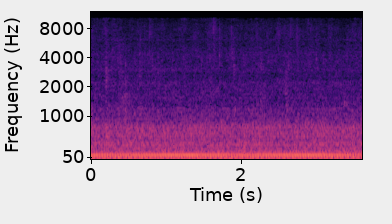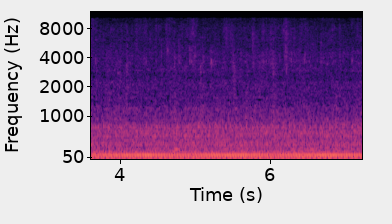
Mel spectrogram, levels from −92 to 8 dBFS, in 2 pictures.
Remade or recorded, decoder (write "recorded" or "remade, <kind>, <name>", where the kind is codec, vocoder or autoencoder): recorded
